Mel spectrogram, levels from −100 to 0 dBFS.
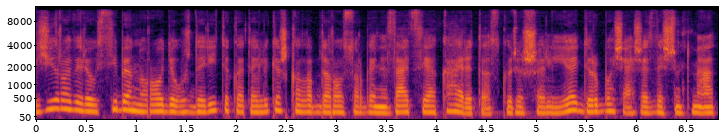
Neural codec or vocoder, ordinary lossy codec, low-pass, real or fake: vocoder, 44.1 kHz, 128 mel bands, Pupu-Vocoder; MP3, 96 kbps; 10.8 kHz; fake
